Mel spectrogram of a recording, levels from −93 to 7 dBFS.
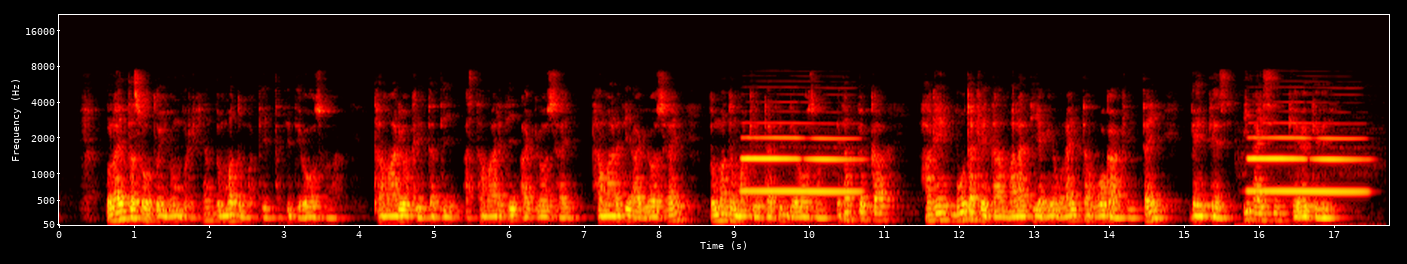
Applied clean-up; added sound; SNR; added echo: none; Wind instrument, woodwind instrument; -3 dB; reverberation time 0.7 s.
